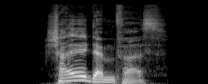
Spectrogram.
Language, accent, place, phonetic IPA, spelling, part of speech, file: German, Germany, Berlin, [ˈʃalˌdɛmp͡fɐs], Schalldämpfers, noun, De-Schalldämpfers.ogg
- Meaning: genitive singular of Schalldämpfer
